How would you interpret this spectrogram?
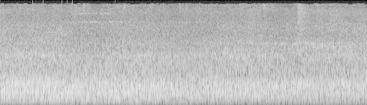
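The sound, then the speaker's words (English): A loud, steady rumble of a train rolling on rails, a dense, continuous roar that holds even throughout with no talking and no distinct clacks or horn. “on our train.”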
